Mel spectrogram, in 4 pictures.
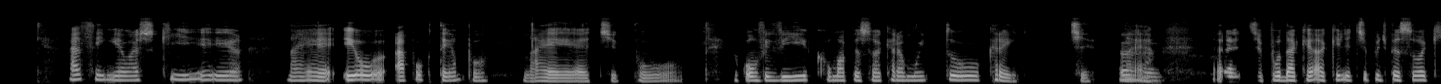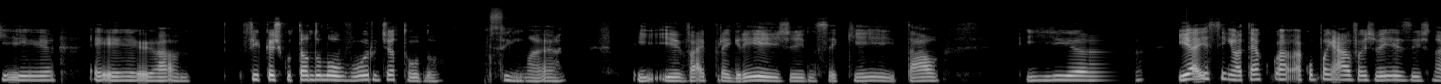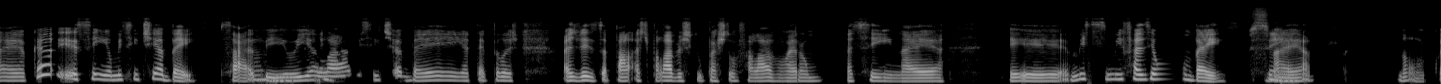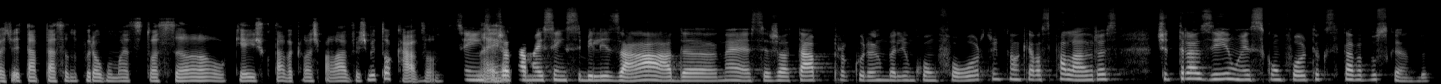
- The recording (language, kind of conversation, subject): Portuguese, advice, Como você descreveria sua crise espiritual e as dúvidas sobre suas crenças pessoais?
- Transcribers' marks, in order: distorted speech; static; other background noise; tapping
